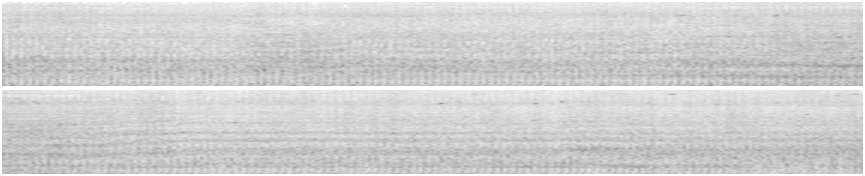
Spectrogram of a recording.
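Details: Troy-Bilt rear-tine rototiller engine after magneto cleaning restored missing spark and carburetor cleaning, during carb adjustment: even single-cylinder putter holding speed without surging or dying out; runs normally.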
